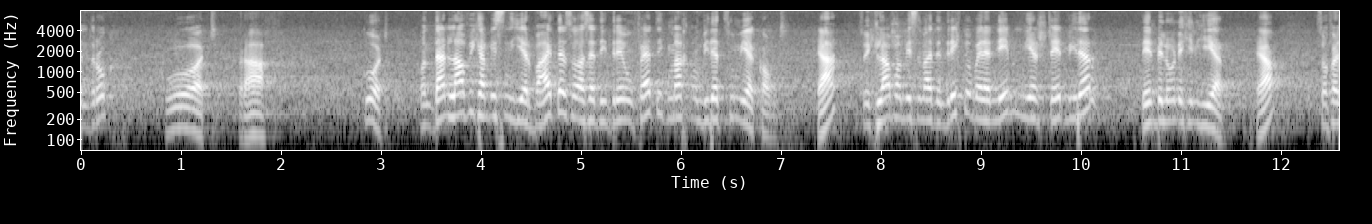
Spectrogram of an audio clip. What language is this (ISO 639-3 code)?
deu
